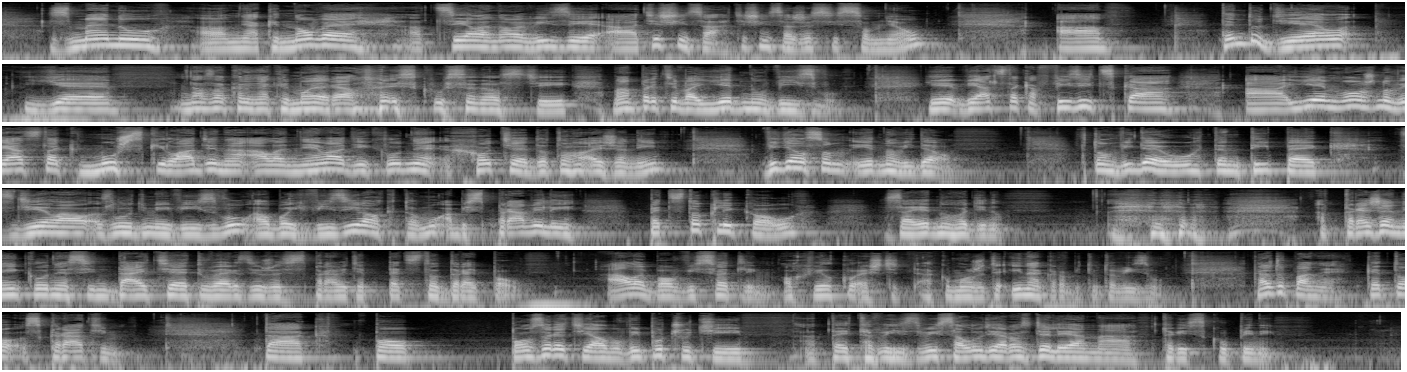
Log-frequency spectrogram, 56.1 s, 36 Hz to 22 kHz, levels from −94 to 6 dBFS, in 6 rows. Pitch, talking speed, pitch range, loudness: 145 Hz, 120 wpm, 135-160 Hz, -17 LUFS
